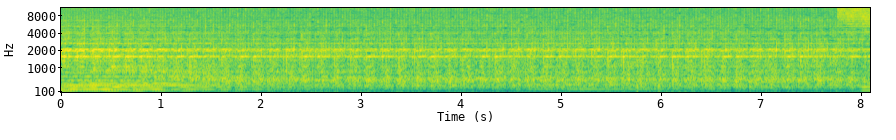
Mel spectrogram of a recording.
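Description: Electronic music breakdown: a dense, buzzing texture with a fast, even pulse, engine-like, after the bass and chords drop out about a second in. The full beat with bass comes back suddenly at the very end.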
